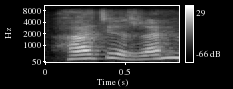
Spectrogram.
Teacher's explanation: اسی طرح سے وہ جر، وہ جرو، یہ قلقلہ نہیں ہونا چاہیے، حج رن میں قلقلہ ہے، ٹھیک ہے، حج میں جیم کے اوپر قلقلہ ہے، اس کو آپ نے قلقلہ کرنا ہے، تھوڑی سی حرکت دینی ہے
